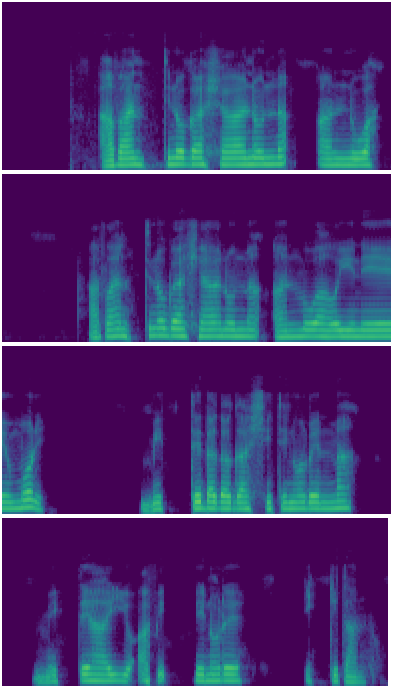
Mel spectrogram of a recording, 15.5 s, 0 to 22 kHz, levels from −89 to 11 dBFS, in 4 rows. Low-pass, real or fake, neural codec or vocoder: 10.8 kHz; fake; codec, 24 kHz, 0.9 kbps, WavTokenizer, small release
